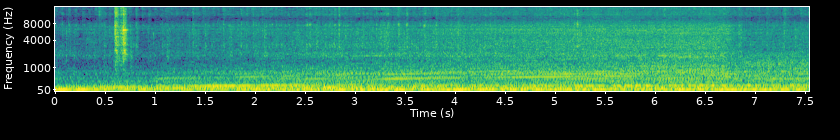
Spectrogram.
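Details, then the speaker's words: 1990 Grand Wagoneer carbureted engine after fuel pump replacement, formerly stalling and bucking at wide-open throttle: pulls hard at full throttle on a test drive, pitch climbing smoothly with no stumble, cut-out or bucking. "oh yeah thank you thank you finally I know fuel pumps sound so simple but damn you know process of elimination"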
